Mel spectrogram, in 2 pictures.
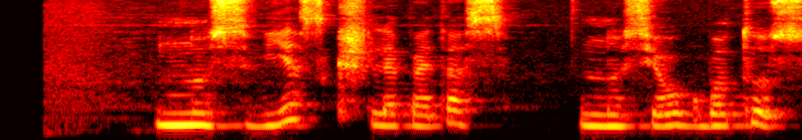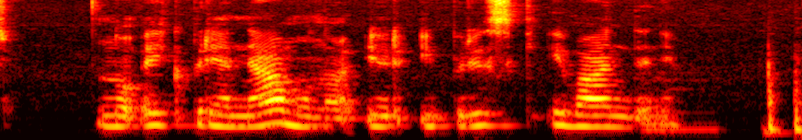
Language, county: Lithuanian, Vilnius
